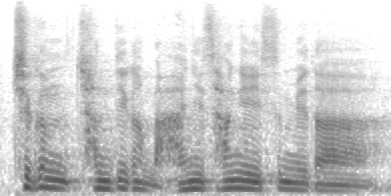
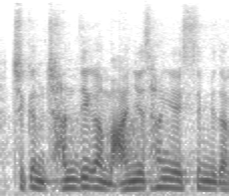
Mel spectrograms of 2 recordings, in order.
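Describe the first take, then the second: First: Soft, slow polite notice; softer, slower explaining tone; gentle explanation. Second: Said in the usual way. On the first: Shown as a demonstration. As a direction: say it calmly, giving the reason. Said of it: "요렇게 말하는 거예요". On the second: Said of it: "이렇게 나오라고 내가 말해줄 수 있어요".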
